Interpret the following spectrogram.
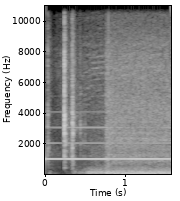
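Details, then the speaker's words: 1996 Chevrolet Blazer LS, started up to warm it for a transmission fluid check: chime, then the engine catches quickly and settles into a smooth, even idle; starts easy and runs smooth, a normal start. "starts pretty easy runs pretty smooth it'll get me back and forth to work"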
